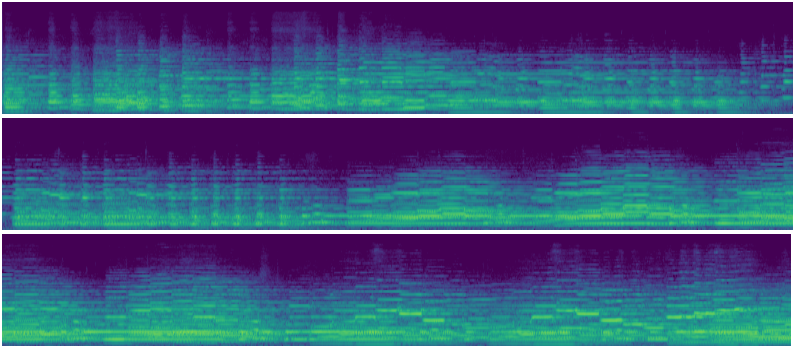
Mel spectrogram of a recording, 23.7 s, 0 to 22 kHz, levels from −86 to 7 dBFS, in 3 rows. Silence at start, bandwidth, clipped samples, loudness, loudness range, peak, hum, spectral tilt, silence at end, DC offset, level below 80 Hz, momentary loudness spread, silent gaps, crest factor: 0 s; 6.6 kHz; under 0.1%; -20 LUFS; 9 LU; -4 dBFS; none; -7 dB/octave; 0 s; under 0.1%; -58 dBFS; 11 LU; none; 14 dB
